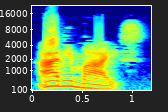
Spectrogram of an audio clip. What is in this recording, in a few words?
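"animal", Brazilian Portuguese; gcompris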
